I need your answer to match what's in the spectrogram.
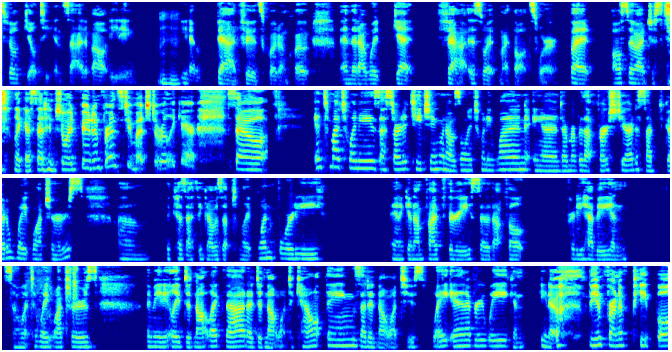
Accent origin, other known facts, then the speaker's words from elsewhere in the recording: Georgia, United States; also born or lived in California; I'm from Georgia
